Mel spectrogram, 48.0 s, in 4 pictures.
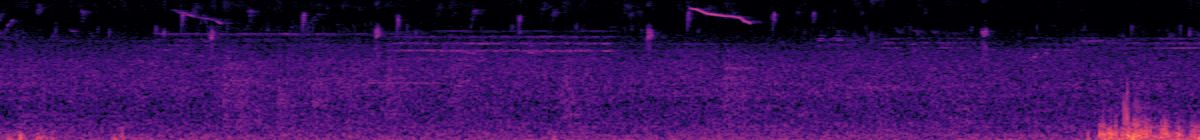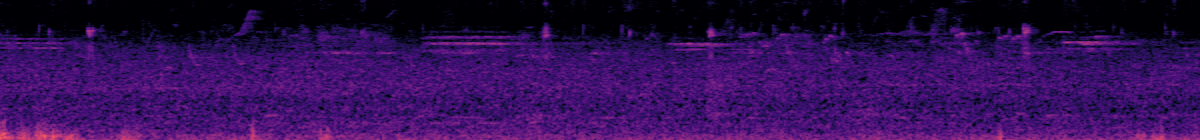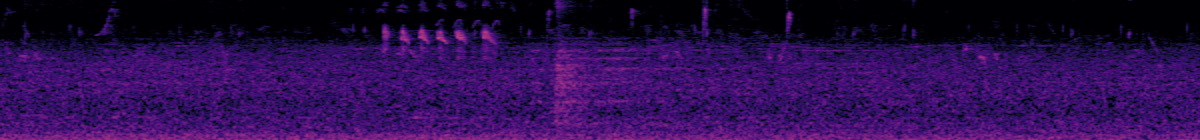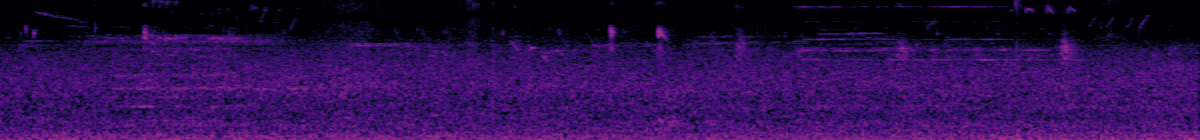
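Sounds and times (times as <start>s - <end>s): outdoor background hiss: 0.0s - 48.0s.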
